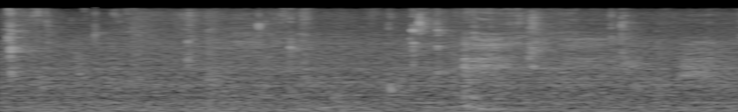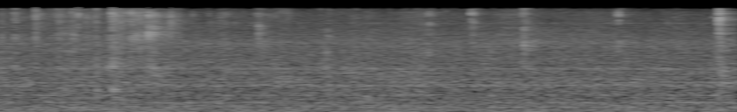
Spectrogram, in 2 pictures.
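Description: Quiet chewing and biting of breaded fried mozzarella bites, with scattered faint mouth clicks.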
